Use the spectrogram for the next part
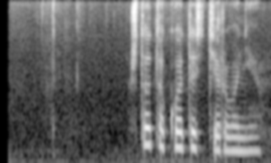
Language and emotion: Russian, neutral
